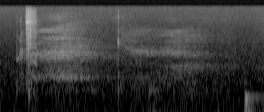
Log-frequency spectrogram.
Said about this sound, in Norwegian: Å, du store min tid. Begynner å bli trøtt? Gapa litt.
